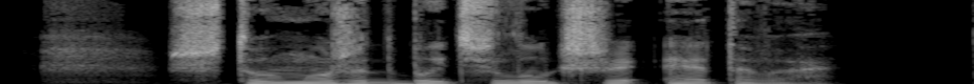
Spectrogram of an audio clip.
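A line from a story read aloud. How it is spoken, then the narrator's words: Whispered. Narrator (Russian): прошептал Билл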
